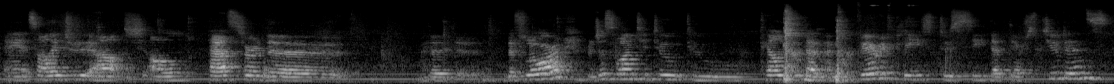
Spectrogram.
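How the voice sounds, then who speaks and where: A woman's voice: mid-range voice, noisy background. A woman introducing a guest speaker, hesitant with restarts. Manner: hesitant, halting. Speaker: host, board president. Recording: echoey hall, mic far off.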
